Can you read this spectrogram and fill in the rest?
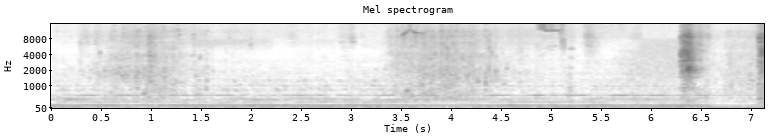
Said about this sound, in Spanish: El agua que llega hasta la orilla.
